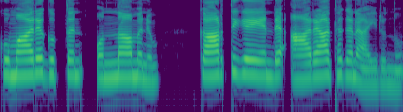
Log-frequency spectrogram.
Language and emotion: Malayalam, neutral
